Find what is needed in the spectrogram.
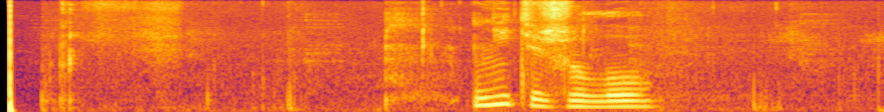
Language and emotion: Russian, sad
